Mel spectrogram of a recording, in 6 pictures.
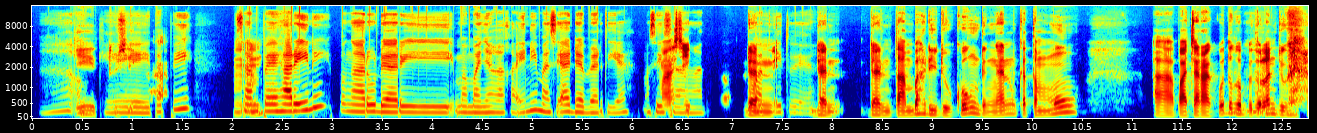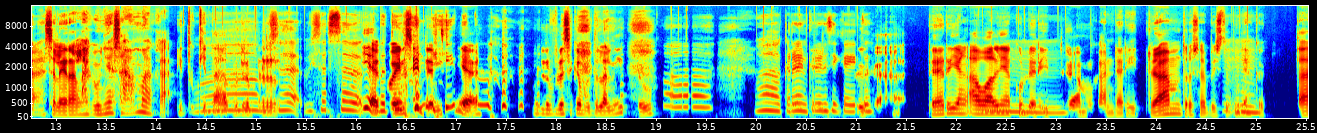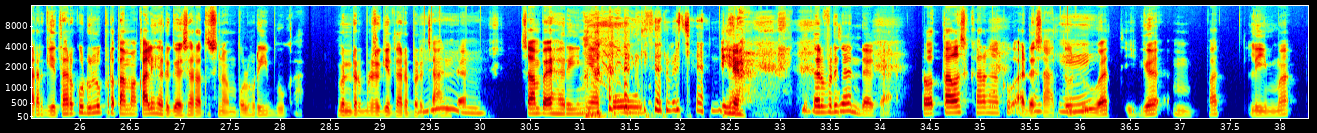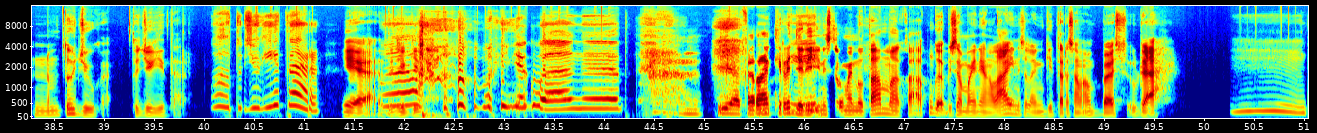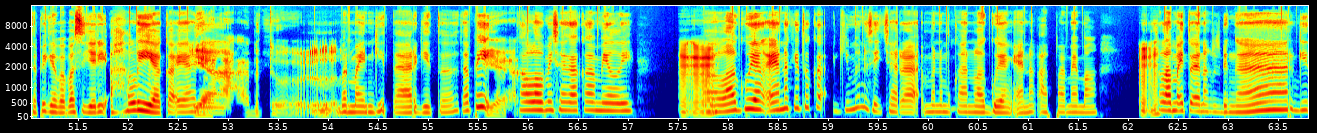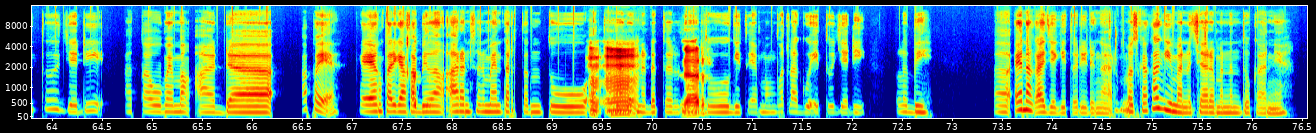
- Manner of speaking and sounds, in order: distorted speech; chuckle; laughing while speaking: "sekebetulan itu"; in English: "coincidence"; laugh; laugh; laughing while speaking: "Gitar bercanda"; chuckle; surprised: "Wow, tujuh gitar!"; laughing while speaking: "Wow"; chuckle
- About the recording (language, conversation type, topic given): Indonesian, podcast, Gimana keluarga memengaruhi selera musikmu?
